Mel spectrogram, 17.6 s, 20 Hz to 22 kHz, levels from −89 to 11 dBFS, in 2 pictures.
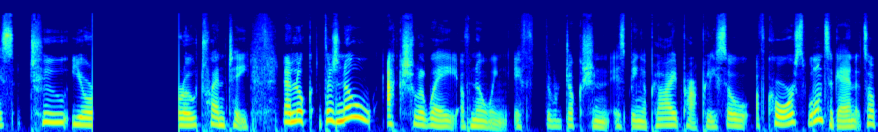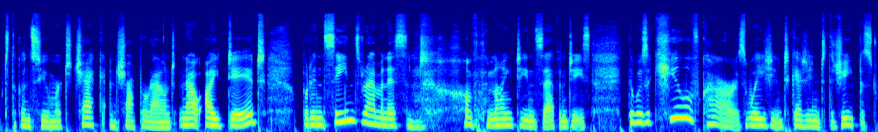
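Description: Speech that drops to silence from 0.93 to 1.80 s, then resumes exactly where it stopped: a rebuffering stall, the player starving for data and adding 0.87 s.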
